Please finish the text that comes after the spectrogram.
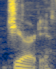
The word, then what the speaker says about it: giardia: and slide show i'm sorry how do you pronounce it giardia giardia thank you um uh also known as beaver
